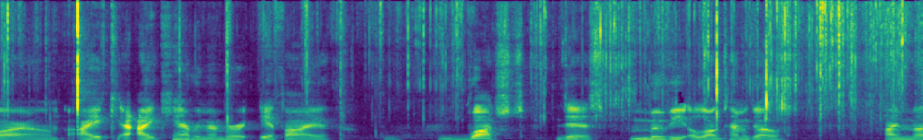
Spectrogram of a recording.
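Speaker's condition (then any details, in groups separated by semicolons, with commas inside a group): No condition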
